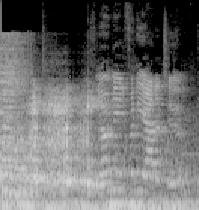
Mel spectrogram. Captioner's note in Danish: radioknatren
